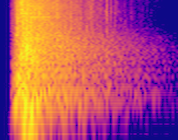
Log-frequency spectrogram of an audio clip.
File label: Hover Whizzby Angry; Enemies; Warframe; Warframes; Pax Duviricus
